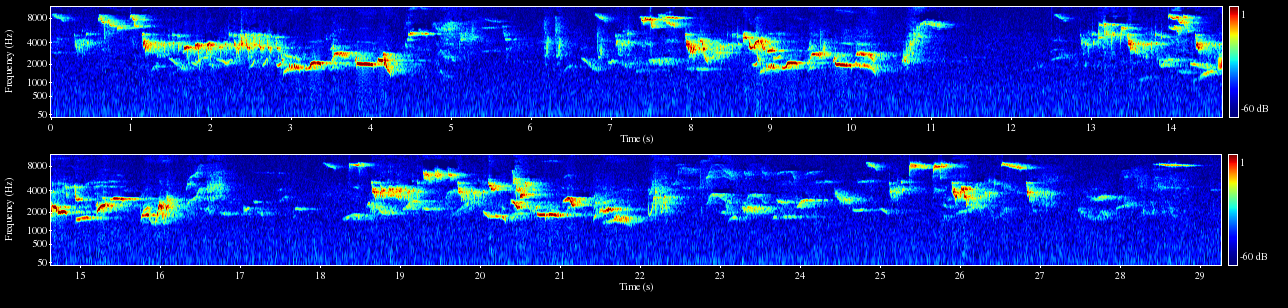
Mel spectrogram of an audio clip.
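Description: Small birds chirping and calling in quick, busy bouts a few seconds long, with short lulls between them.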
